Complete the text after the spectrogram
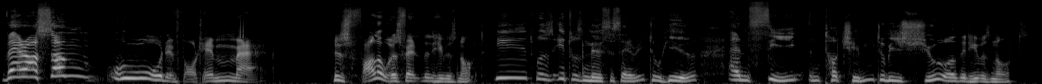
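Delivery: dramatic read-aloud opening; lifted narration, taken slowly at first; story narration. A narrator's reading.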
